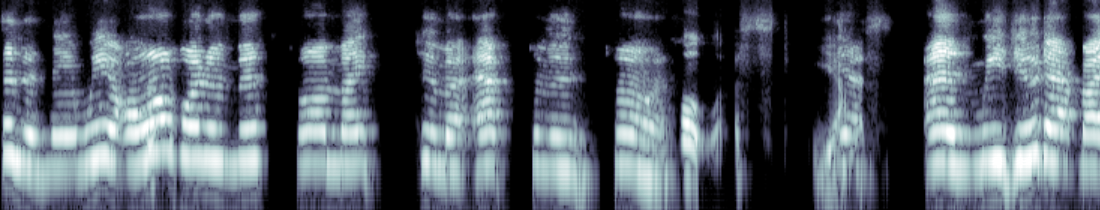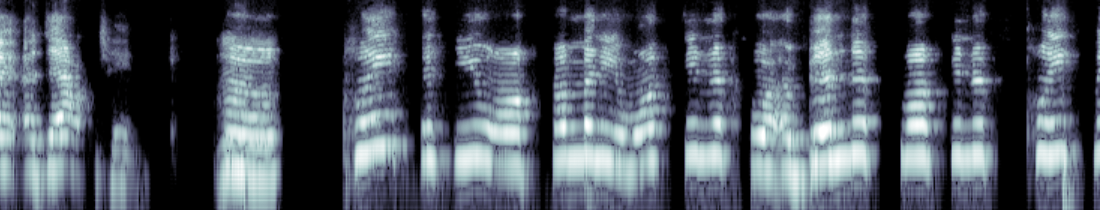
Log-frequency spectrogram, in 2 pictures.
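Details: Female speaker with cerebral palsy since birth that has become tighter with age; she says listeners may need her to repeat or type; dysarthria (cerebral palsy).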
